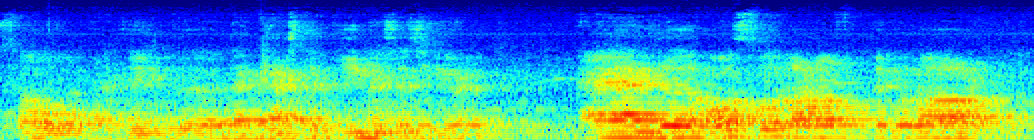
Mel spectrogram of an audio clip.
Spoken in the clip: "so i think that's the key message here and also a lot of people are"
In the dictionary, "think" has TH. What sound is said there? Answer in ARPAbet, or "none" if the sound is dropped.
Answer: T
